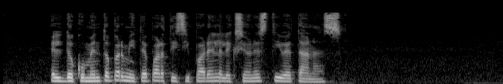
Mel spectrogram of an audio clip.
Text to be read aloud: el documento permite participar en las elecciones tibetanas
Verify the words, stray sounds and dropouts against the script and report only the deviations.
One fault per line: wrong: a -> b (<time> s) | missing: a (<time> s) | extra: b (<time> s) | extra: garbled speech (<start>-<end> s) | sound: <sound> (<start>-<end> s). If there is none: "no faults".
missing: las (2.2 s)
